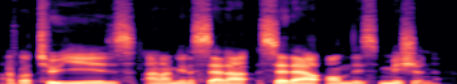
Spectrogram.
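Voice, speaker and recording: A young Australian man hosting his own podcast, talking casually and thoughtfully, often pausing with ums and correcting himself as he goes. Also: fairly low pitch, monotone, a bit bright, clean tone, no echo, studio quality. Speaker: podcast host. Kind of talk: casual solo podcast talk.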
